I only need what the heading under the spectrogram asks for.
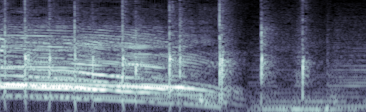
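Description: A long shouted cheer slides downward in pitch over a lively crowd, with quick, scattered hand claps snapping through and a few louder claps trailing after the shout fades, as the audience applauds the introduction of the future first lady.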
